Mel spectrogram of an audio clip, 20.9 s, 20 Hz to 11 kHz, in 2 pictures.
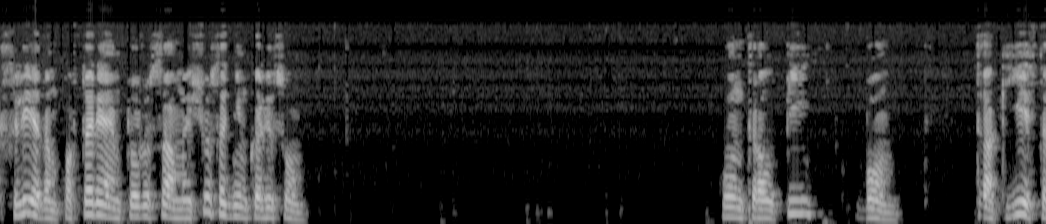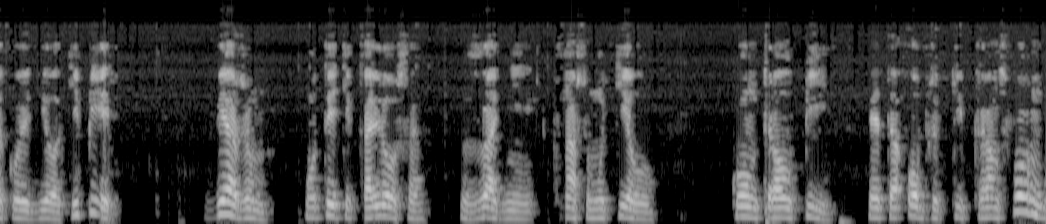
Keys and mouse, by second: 0.7 click, 3.5 shift+click, 4.6-5.6 drag, 7.5 ctrl+p, 10.1 click, 11.7 shift+middle click, 13.5 click, 14.7 shift+click, 18.1 ctrl+p.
